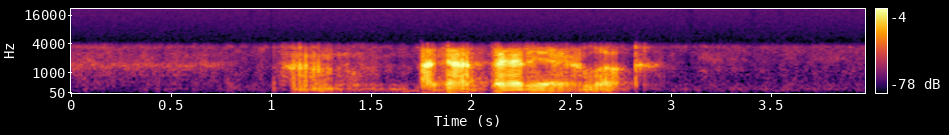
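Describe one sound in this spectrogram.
A man speaks close to a phone's microphone.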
